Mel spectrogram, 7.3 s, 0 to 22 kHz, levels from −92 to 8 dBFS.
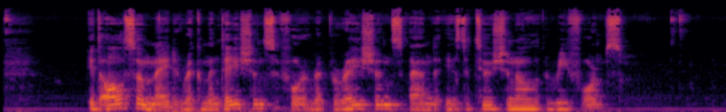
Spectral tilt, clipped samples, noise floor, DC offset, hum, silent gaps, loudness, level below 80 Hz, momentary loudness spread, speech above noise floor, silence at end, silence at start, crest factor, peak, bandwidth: -4 dB/octave; under 0.1%; -62 dBFS; under 0.1%; none; none; -29 LUFS; -56 dBFS; 10 LU; 33 dB; 0.4 s; 0.05 s; 20 dB; -10 dBFS; 16.5 kHz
